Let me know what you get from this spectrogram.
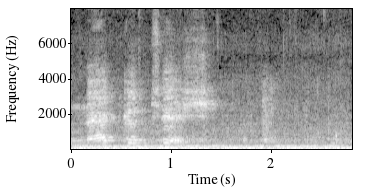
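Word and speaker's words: Natchitoches: City and there we will turn right towards nacatish n es yes NAA I know how to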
